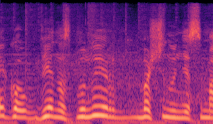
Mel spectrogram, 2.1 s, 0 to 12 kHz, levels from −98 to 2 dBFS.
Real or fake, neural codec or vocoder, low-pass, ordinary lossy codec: real; none; 10.8 kHz; MP3, 96 kbps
